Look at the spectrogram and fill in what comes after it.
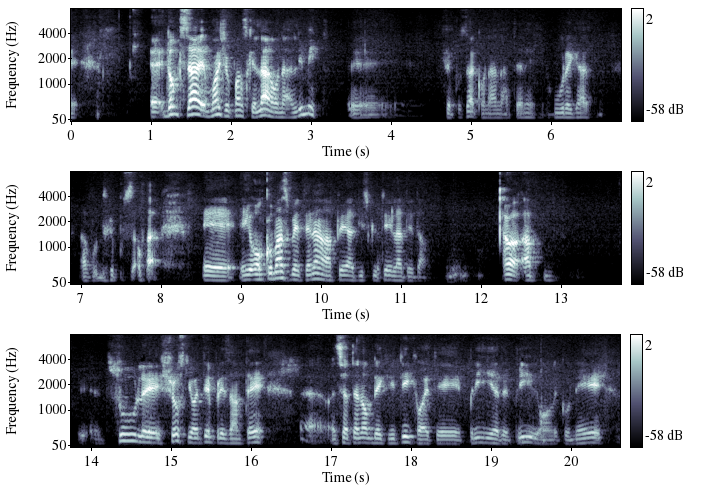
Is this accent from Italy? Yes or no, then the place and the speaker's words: yes; Italy; French is a second language; en tant qu'Italien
